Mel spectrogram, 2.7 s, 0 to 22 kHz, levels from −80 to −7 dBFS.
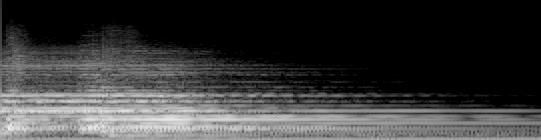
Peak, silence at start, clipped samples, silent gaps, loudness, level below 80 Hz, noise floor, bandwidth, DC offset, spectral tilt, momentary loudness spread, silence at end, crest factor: -4 dBFS; 0 s; under 0.1%; none; -19 LUFS; -50 dBFS; -39 dBFS; 10.5 kHz; 1%; -6.5 dB/octave; 21 LU; 0 s; 16 dB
